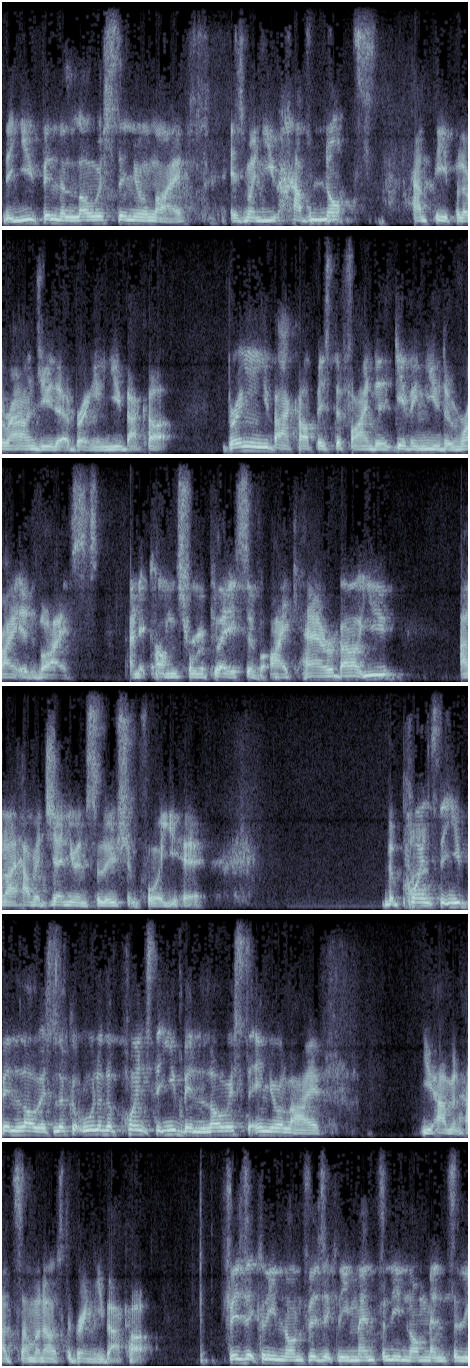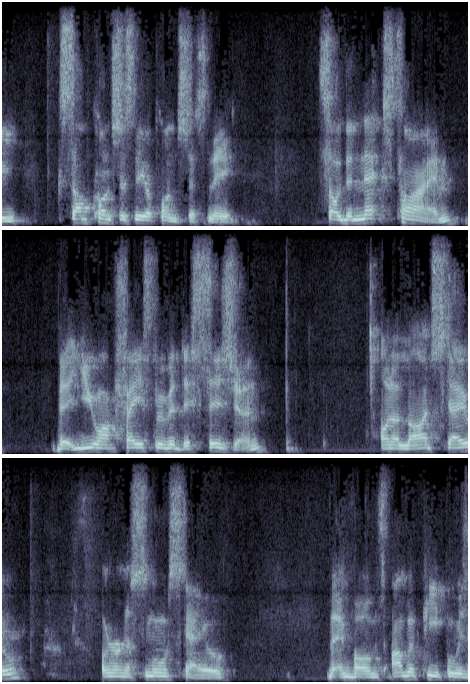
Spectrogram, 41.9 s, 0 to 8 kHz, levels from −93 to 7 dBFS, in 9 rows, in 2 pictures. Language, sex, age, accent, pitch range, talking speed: English, male, 20-39, British, 105-130 Hz, 170 wpm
